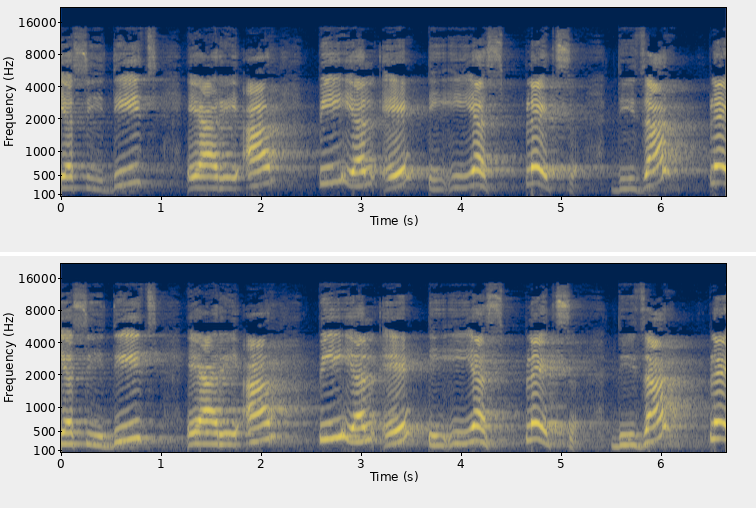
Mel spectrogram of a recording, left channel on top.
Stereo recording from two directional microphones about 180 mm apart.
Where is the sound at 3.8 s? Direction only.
35° left (ahead or behind).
